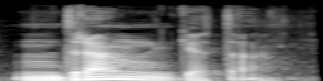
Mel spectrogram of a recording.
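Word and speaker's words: 'Ndrangheta: Mafia, Camorra och Ndrangheta. Mm. Är det korrekta uttalet? – Ja, ja, ja. Det var bra.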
